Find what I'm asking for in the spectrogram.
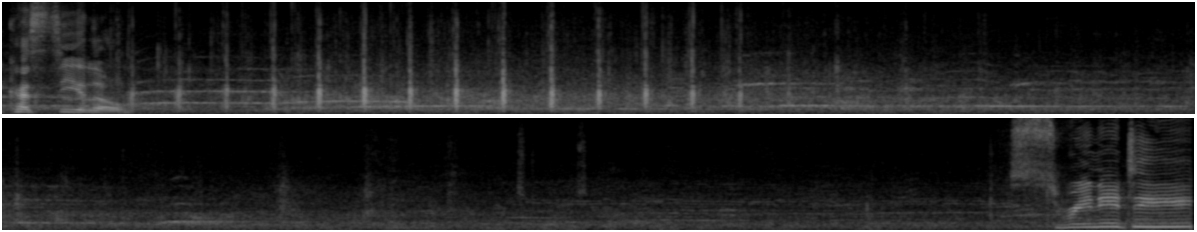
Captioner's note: applause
